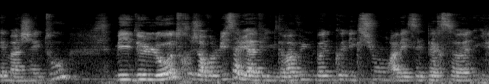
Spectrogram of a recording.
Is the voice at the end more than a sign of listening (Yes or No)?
No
